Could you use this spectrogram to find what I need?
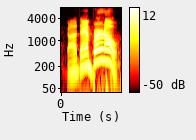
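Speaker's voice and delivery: loud, drawn-out curse at the enemy; exasperated cursing. Real, not acted.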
